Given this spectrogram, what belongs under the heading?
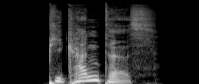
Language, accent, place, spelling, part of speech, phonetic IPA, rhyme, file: German, Germany, Berlin, pikantes, adjective, [piˈkantəs], -antəs, De-pikantes.ogg
- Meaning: strong/mixed nominative/accusative neuter singular of pikant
